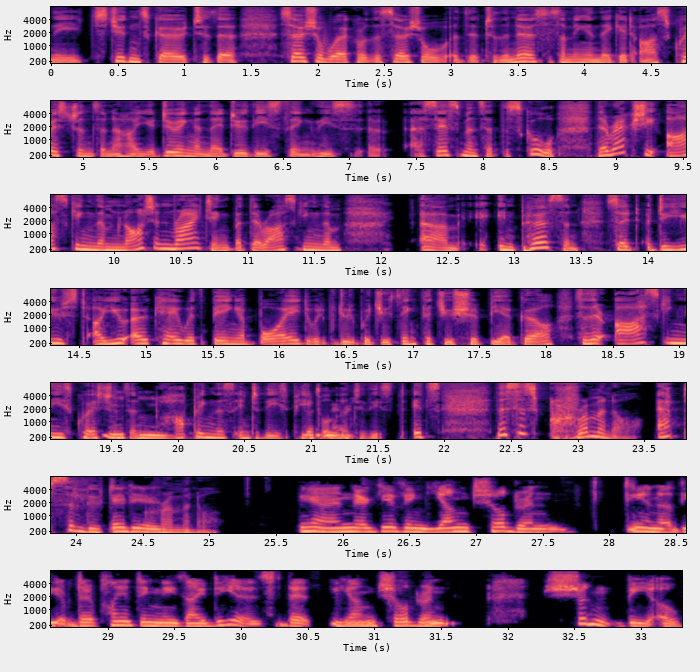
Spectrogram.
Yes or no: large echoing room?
no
